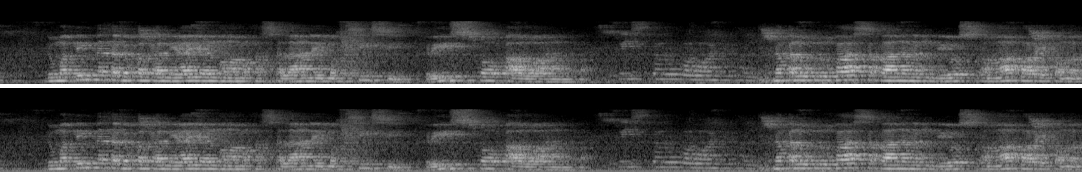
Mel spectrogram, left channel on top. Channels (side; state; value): right; noise; hum, 15 dB below the sound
